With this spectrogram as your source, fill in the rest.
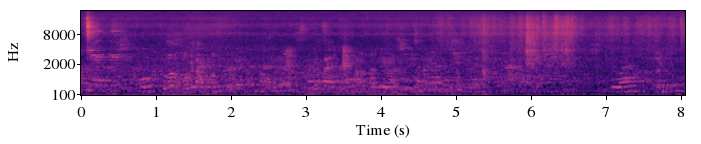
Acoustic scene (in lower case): cafe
